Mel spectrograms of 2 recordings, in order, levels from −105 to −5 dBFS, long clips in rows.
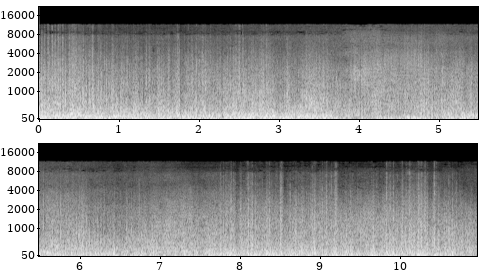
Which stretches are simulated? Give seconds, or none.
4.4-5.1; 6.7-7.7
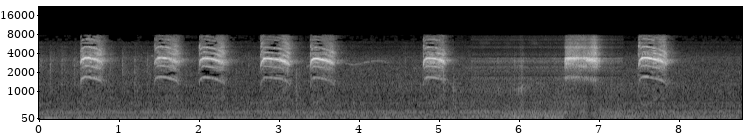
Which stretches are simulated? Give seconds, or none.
5.4-7.3

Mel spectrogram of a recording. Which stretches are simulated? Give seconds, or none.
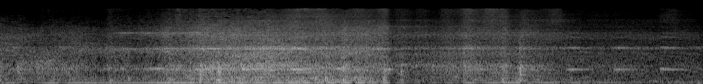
2.7-7.0

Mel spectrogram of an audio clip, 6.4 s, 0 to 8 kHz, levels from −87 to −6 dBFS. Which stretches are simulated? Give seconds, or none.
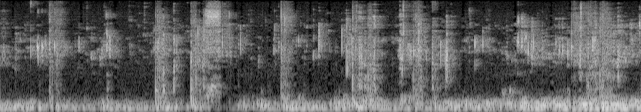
0.0-1.3; 3.6-4.9; 5.6-6.4

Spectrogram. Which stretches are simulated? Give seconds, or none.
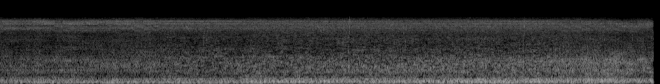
0.0-1.6; 5.6-6.6

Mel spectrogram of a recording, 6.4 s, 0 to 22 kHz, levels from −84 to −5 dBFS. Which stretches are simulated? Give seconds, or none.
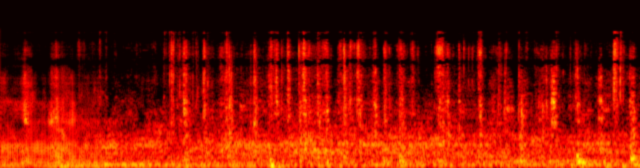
0.0-1.0

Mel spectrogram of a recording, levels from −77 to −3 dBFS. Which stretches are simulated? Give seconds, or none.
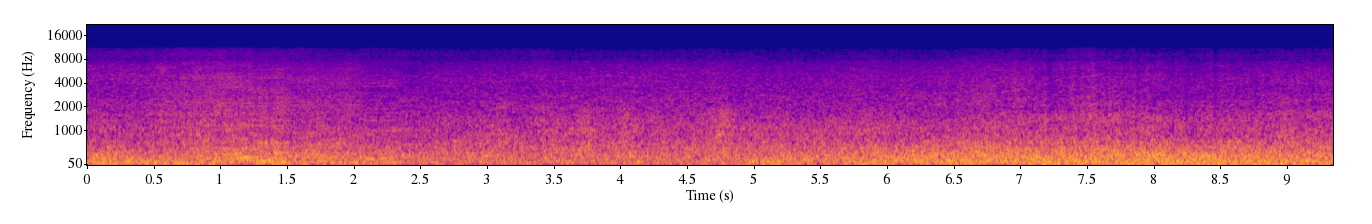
0.9-2.5

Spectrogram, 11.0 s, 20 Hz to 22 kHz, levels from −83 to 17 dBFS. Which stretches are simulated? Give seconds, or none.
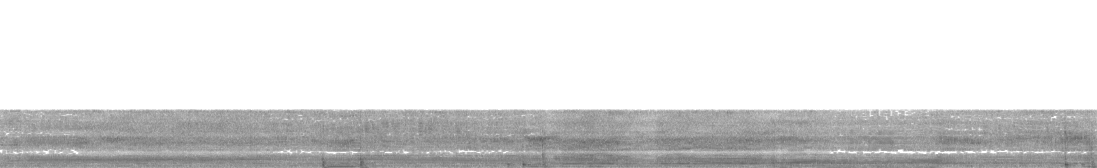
0.8-2.7; 5.4-8.3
